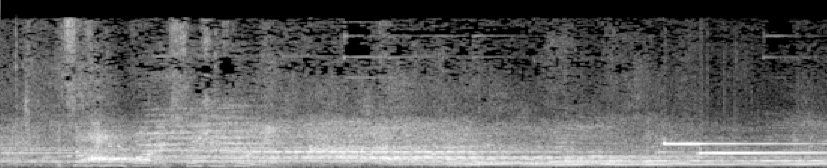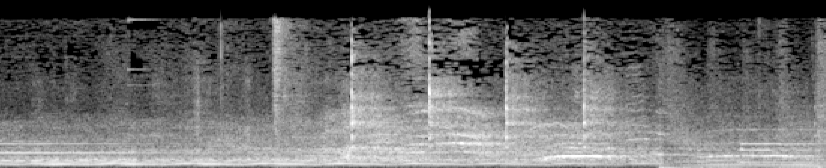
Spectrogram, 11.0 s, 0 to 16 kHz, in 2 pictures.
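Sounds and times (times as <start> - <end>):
higher synthesizer notes: 0.0 - 11.0
synthesizer sustained chord: 0.3 - 8.3.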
